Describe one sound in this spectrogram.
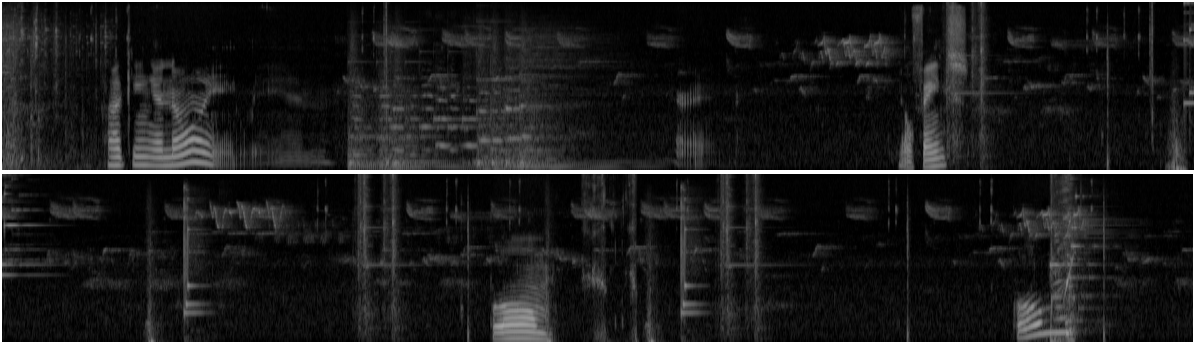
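Cartoon animal cries chirp and squeak from a game.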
